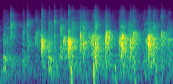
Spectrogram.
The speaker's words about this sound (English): I don't like this clap. Hiç hoşuma gitmiyor bu alkış. I don't like this clap hiç at all. Hiç hoşuma gitmiyor hiç.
